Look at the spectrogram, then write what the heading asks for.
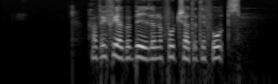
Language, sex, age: Swedish, female, 27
